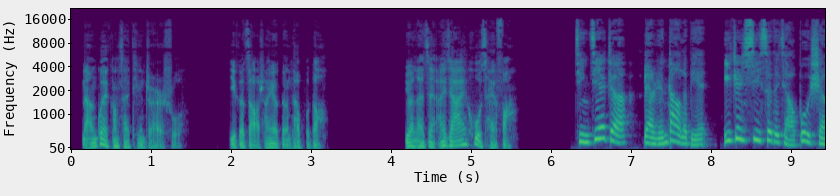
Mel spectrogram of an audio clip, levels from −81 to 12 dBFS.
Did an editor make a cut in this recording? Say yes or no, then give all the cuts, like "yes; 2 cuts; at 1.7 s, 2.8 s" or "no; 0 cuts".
yes; 2 cuts; at 6.1 s, 8.1 s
